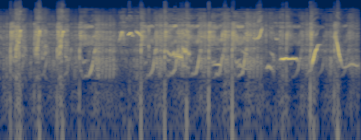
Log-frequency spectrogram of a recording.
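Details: Forest lyrebird from Australia pouring out a dense, continuous jumble of whistles, slurred swoops and rapid clicking ticks, all overlapping into a busy torrent of sound.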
